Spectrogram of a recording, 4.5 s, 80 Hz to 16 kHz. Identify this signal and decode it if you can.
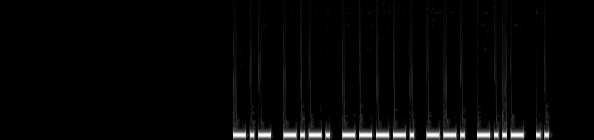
Morse code, heard as a keyed tone, about 38 wpm, 700 Hz. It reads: KC9GXI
